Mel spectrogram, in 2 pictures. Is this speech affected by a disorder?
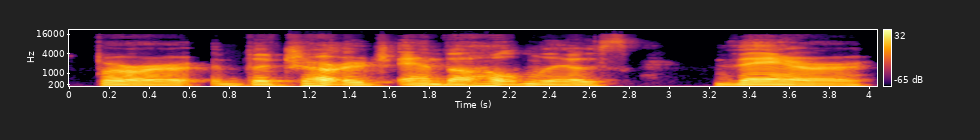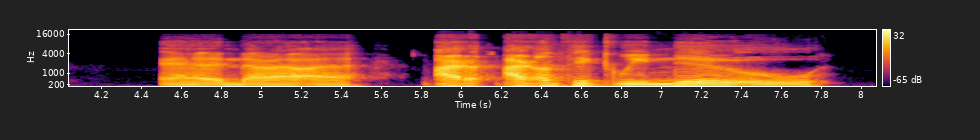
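Yes: muscular dystrophy.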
